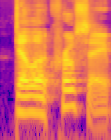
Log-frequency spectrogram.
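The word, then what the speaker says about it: Dellacroce: Aniello Delacroix? Delacroix? – Delacroix. – Della Croce, bro.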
